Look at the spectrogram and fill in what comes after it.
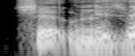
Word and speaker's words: chitterlings: It's spelled C-H-I-T-T-E-R-L-I-N-G-S. But nobody I know pronounces it that way unless you're edumacated. – Chitlins, right? So that's chitlins, right? – Yeah, but it's spelled chitterlings.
